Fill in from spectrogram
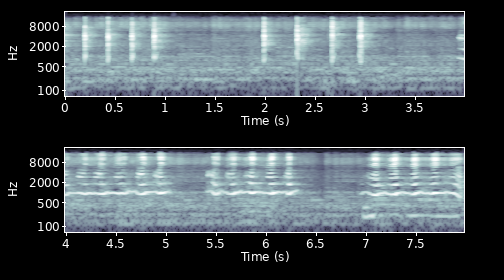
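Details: Pet parrot in a small room: a few sharp clicks at first, then sustained wavering, nasal warbles in three drawn-out bouts separated by short gaps.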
